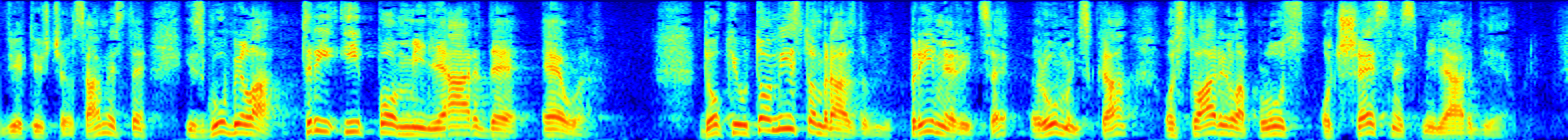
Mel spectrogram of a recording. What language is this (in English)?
Croatian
